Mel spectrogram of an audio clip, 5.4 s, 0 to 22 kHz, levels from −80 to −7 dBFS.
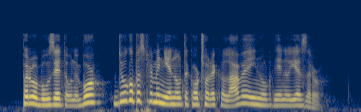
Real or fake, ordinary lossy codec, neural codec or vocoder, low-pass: fake; none; codec, 16 kHz in and 24 kHz out, 0.9 kbps, LongCat-Audio-Codec, four codebook decoder; 7.2 kHz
